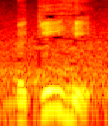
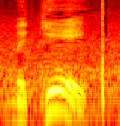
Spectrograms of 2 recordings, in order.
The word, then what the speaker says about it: McGehee: When you see his name, it looks like it should be pronounced McGehee. It's pronounced McGee.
